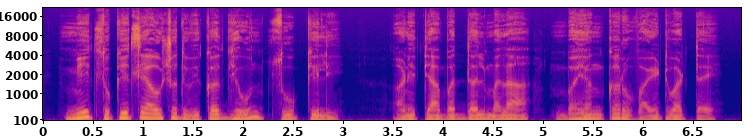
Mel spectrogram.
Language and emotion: Marathi, sad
